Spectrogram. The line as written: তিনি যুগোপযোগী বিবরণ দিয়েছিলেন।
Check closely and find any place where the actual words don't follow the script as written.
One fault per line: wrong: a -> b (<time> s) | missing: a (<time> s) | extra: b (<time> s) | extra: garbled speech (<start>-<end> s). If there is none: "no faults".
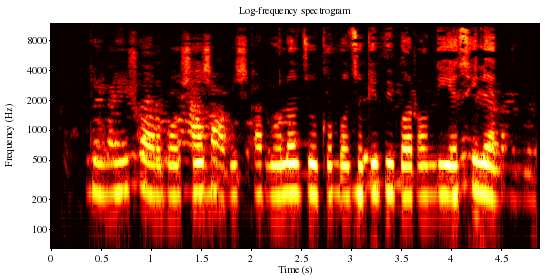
extra: সর্বশেষ আবিষ্কারগুলোর (0.9 s)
